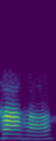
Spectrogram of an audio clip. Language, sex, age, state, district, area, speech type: Sindhi, female, 18-30, Rajasthan, Ajmer, urban, conversation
